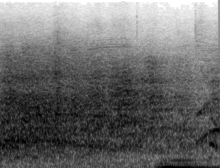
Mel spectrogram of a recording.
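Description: Javanese gamelan accompaniment playing briefly, with a deep gong stroke that starts about a second and a half in and rings on.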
